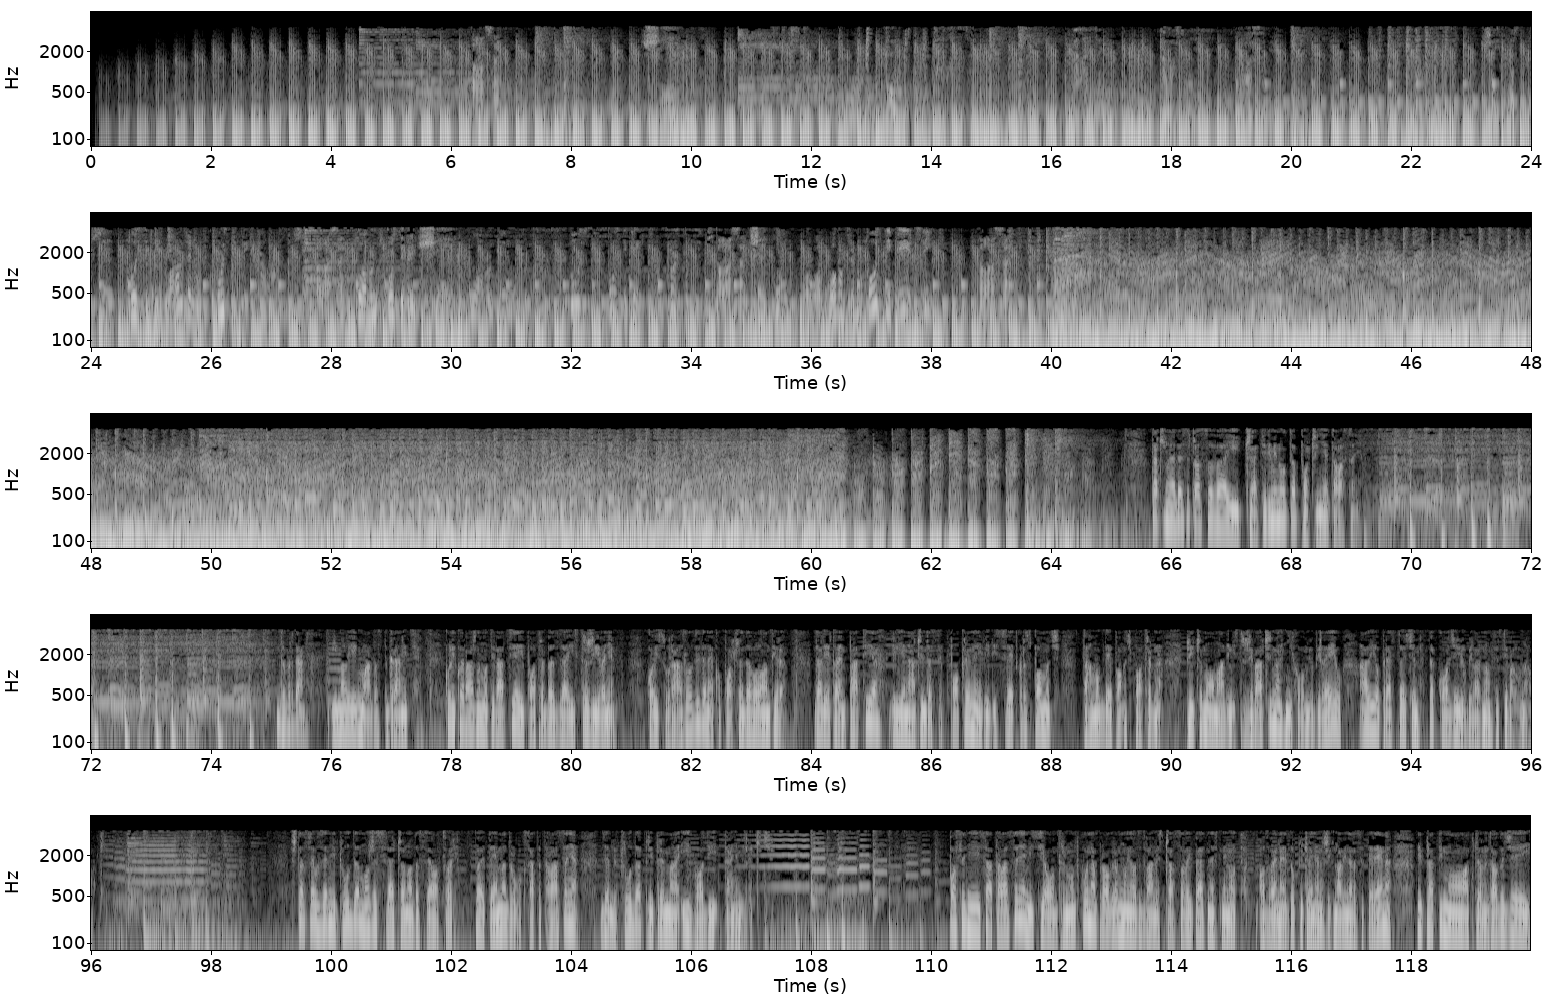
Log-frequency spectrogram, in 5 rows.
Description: У другом делу емисије у сусрет Фестивалу науке,такође јубиларном, 10-том по реду, говоре научници који ће на овој манифестацији представити институције из којих долазе, факултете, институте, научне часописе и сва чуда науке, као такве.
